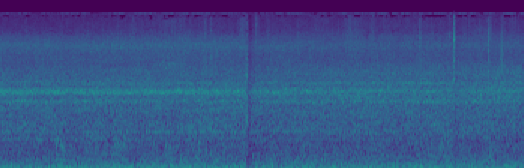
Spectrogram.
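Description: Passenger train running at speed, heard from inside the carriage: a steady rumble and rushing noise with a thin, steady high whine. A short click and dip in the noise comes a little before halfway.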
